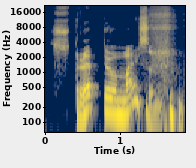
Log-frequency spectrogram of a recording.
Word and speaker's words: streptomycin: So the hospital was fully functional as a tuberculosis hospital until the introduction of, I'm going to say this wrong, streptomycin, which is the cure for tuberculosis. – Streptomycin.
